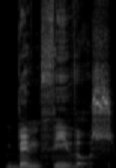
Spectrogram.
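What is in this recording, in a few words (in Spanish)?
"vencidos", Spanish; mekanta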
